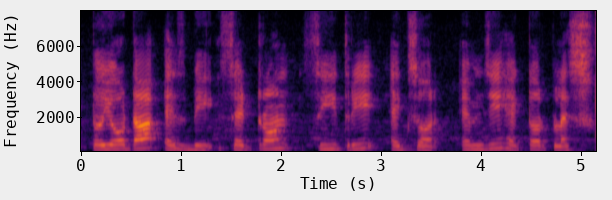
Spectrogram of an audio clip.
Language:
Telugu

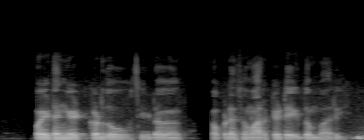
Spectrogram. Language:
Marathi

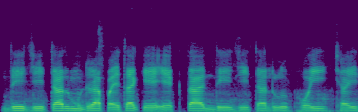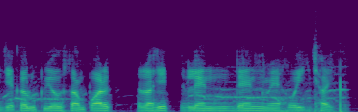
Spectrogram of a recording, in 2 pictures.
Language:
Maithili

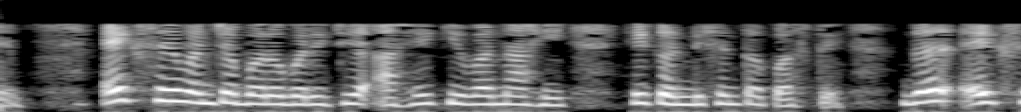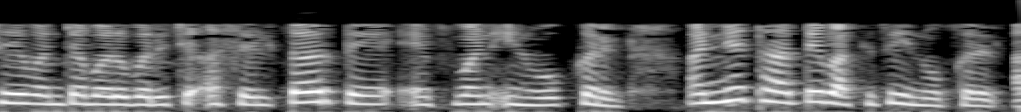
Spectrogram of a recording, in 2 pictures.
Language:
Marathi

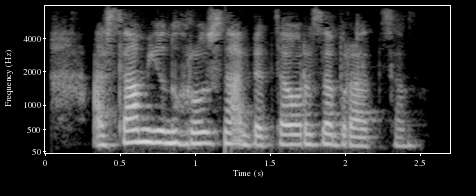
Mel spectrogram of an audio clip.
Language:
Belarusian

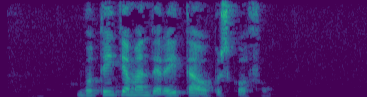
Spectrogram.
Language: Galician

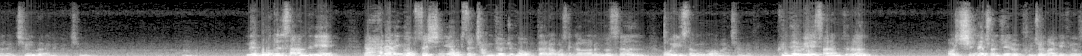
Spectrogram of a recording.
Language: Korean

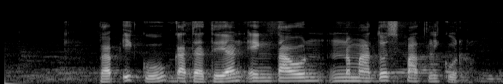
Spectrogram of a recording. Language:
Javanese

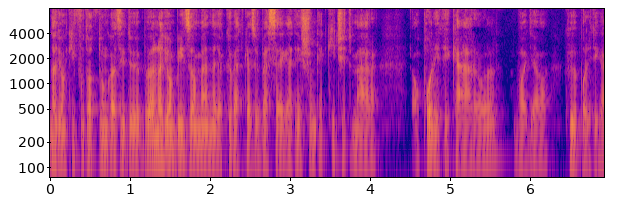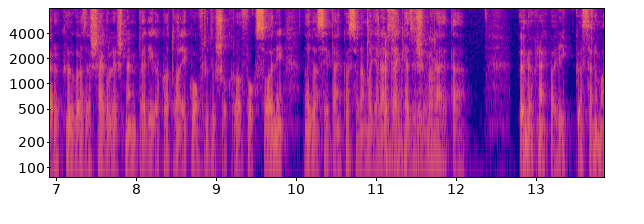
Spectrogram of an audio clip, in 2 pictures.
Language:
Hungarian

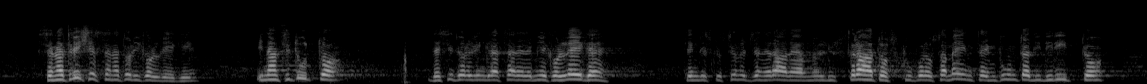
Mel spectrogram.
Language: Italian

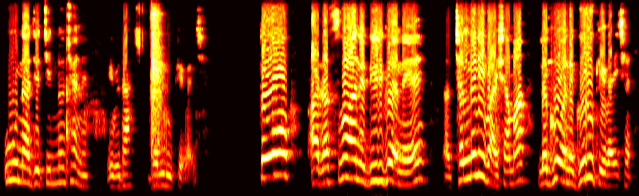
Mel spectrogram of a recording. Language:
Gujarati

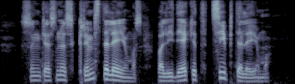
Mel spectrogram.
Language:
Lithuanian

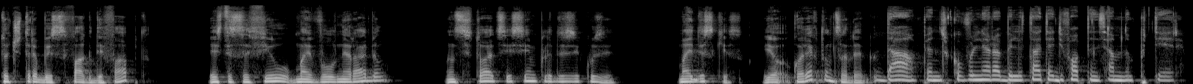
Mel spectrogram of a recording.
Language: Romanian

